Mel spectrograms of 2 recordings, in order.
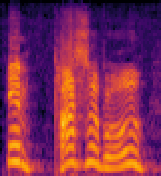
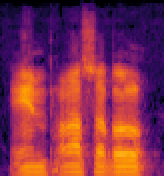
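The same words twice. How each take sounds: First: High-pitched outraged echo; high, indignant questioning cry; incredulous cry. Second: Said in the usual way. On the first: A narrator's reading. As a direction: throw the word back in disbelief, pitch way up. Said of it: "cried Lord Fayed".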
